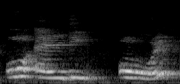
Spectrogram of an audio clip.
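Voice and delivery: ओल्ड said loud with a long O; phonics demo. Shown as a demonstration. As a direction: spell it then say ओल्ड clearly. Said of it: "long ओ का sound देता है".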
